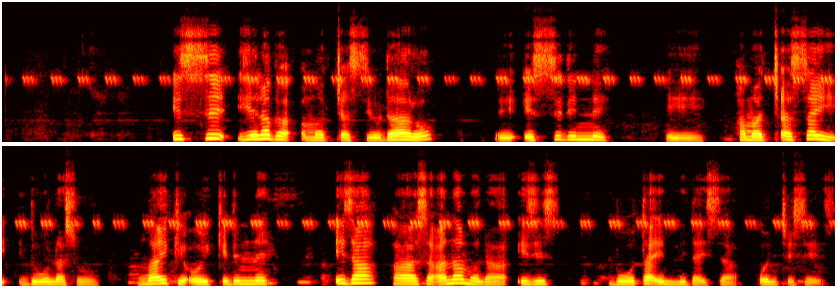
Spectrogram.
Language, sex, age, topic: Gamo, female, 25-35, government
